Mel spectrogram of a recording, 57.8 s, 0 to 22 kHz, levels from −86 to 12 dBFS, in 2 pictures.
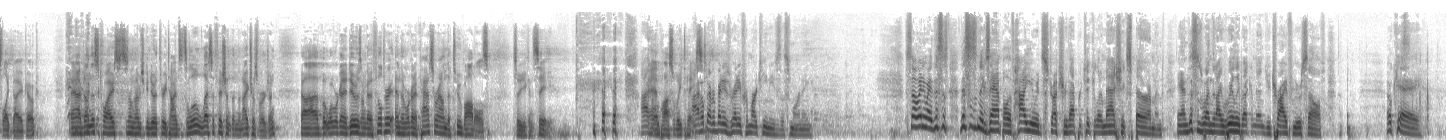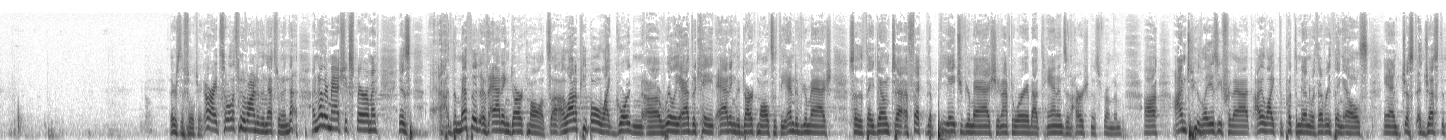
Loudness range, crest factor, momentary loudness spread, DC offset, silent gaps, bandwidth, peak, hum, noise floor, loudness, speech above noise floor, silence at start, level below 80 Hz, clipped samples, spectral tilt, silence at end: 7 LU; 16 dB; 12 LU; under 0.1%; none; 16 kHz; 0 dBFS; none; -56 dBFS; -17 LUFS; 39 dB; 0 s; -40 dBFS; under 0.1%; -5.5 dB/octave; 0 s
